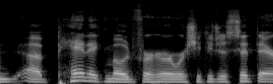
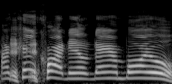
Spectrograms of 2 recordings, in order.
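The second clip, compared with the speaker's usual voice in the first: bad put-on Irish accent, slow, drawn out, very high; 13 semitones higher, 4 dB louder than usual. Trying out an actor's bad Irish accent: Tommy Lee Jones doing Irish accent. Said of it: "I'm trying to do Tommy Lee Jones doing an Irish accent".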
